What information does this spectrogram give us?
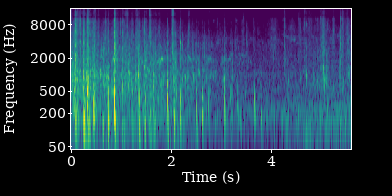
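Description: Horses being ridden, hooves clip-clopping in many quick, irregular strikes that are loud at first and grow gradually softer.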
